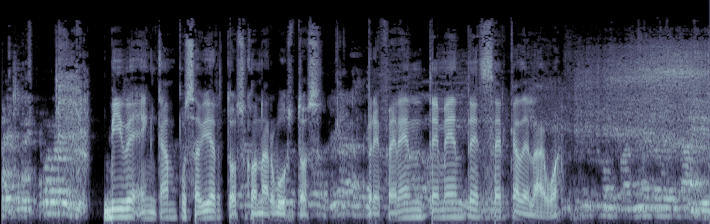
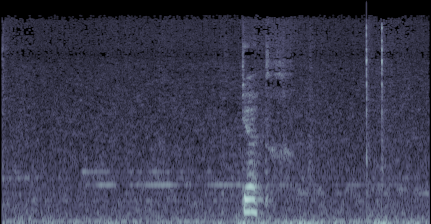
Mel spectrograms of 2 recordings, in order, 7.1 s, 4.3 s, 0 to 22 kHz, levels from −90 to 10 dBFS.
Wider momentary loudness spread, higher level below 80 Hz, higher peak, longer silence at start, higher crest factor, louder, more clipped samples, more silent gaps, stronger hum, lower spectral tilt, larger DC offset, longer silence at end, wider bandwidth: second, 7 LU vs 21 LU; second, -54 dBFS vs -38 dBFS; about the same, 0 dBFS vs 0 dBFS; about the same, 0 s vs 0.05 s; second, 18 dB vs 26 dB; first, -17 LUFS vs -24 LUFS; neither; neither; neither; about the same, -3.5 dB/octave vs -4 dB/octave; neither; about the same, 0 s vs 0 s; about the same, 16 kHz vs 17 kHz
